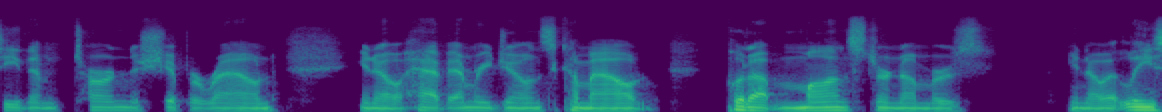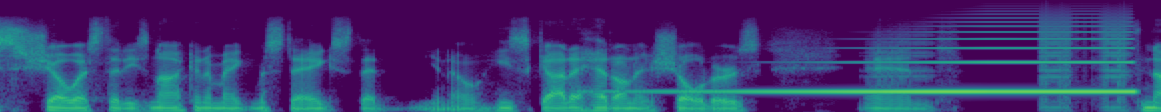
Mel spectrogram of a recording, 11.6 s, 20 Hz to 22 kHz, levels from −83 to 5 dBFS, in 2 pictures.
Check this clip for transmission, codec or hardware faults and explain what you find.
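One hardware fault is present. Loudspeaker feedback squeal runs from 8.68 to 11.51 s, right after "you know he's got". The microphone is hearing its own loudspeaker, and at 756 Hz the loop gain passes unity, so that tone feeds itself, swelling over roughly two seconds into a steady howl about 10 dB above the speech.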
